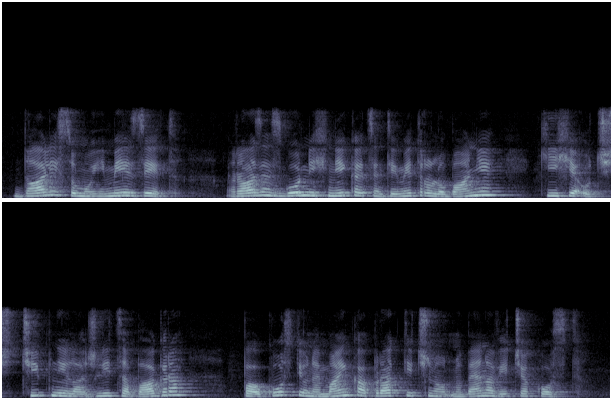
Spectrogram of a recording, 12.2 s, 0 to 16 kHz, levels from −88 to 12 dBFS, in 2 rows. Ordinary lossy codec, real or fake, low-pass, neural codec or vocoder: none; real; 7.2 kHz; none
